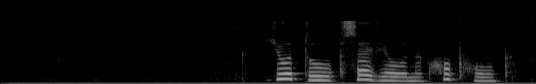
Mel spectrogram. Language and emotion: Russian, sad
